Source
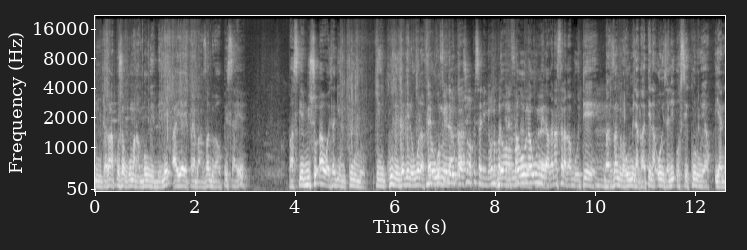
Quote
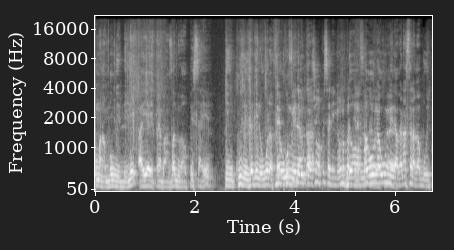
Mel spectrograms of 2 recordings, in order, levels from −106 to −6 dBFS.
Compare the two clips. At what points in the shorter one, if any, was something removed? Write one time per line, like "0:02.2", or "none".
0:02.4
